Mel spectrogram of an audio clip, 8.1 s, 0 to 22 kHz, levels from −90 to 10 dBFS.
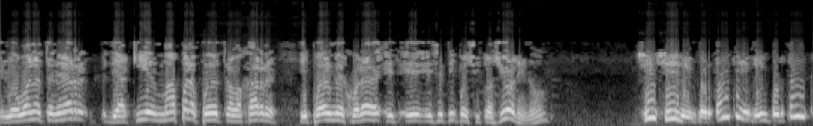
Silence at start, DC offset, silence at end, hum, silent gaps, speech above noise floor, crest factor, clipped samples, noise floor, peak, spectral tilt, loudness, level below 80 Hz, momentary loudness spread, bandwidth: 0 s; under 0.1%; 0 s; none; none; 41 dB; 12 dB; under 0.1%; -54 dBFS; 0 dBFS; -6.5 dB/octave; -13 LUFS; -62 dBFS; 6 LU; 6.4 kHz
